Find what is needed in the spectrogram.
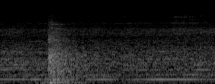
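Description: Busy buffet dining-room background noise with a steady low hum, and one sharp knock or clatter about half a second in.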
